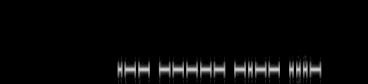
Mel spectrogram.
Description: Morse code, heard as a keyed tone, about 36 wpm, 700 Hz. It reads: W0YV
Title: USA Call Signs - 4 Characters - Repeated 2x - 35wpm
